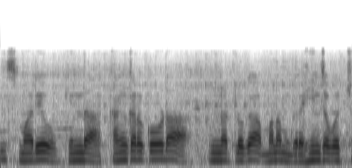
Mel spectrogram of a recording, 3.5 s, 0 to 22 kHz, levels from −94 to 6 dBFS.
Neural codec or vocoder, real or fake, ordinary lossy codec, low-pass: none; real; none; 7.2 kHz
